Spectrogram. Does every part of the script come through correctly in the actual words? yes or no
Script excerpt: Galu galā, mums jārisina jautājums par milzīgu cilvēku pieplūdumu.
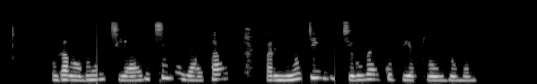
no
